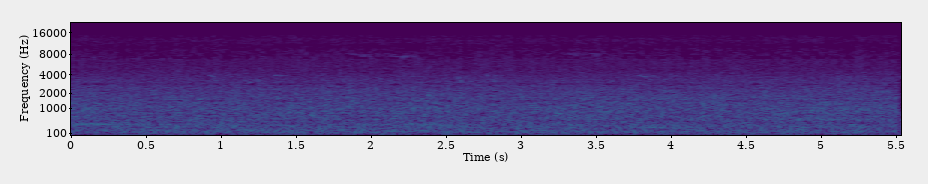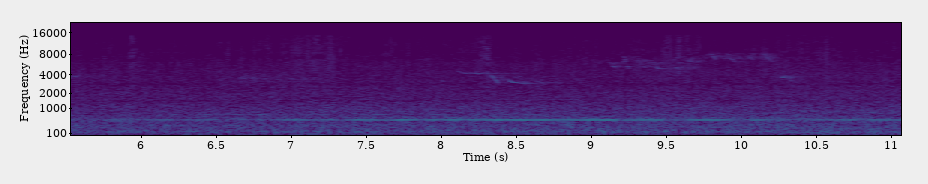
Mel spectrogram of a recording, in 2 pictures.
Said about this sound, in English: Later, dawn breaks. A flowing river stretches and winds through the woods.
